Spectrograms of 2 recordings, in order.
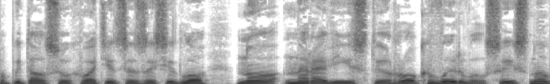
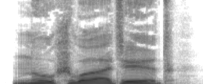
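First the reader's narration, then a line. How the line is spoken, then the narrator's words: Angry growl. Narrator (Russian): сердито прорычал Мюррей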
